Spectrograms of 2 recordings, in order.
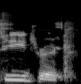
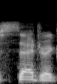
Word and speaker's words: Cedric: will mention um what oh my God Cedric you said it wrong it's Cedric it's Cedric God why is it so hard for you to pronounce my name okayed yeah cuz Sophia cuses him Cedric instead of sedric so that kind of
